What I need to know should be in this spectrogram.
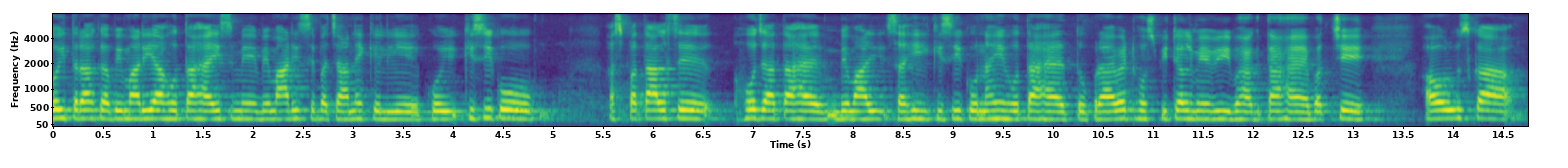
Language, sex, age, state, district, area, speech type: Hindi, female, 30-45, Bihar, Samastipur, rural, spontaneous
